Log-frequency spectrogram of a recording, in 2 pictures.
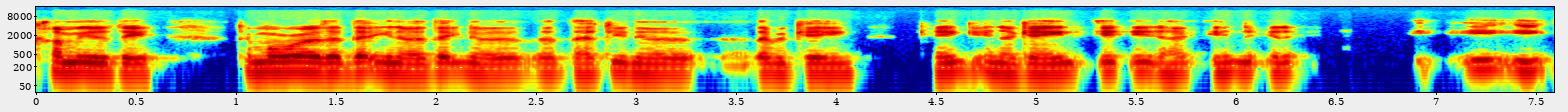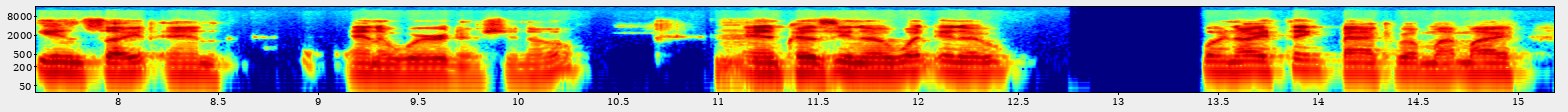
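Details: Adult man who stutters, formerly severe and covert with secondary characteristics; word repetitions heard in this stretch; stuttering.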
